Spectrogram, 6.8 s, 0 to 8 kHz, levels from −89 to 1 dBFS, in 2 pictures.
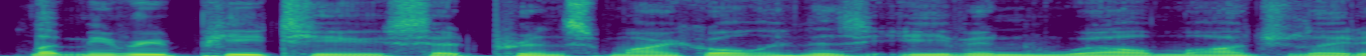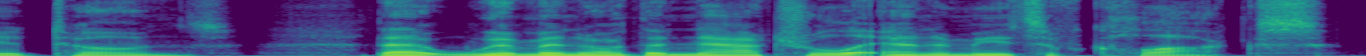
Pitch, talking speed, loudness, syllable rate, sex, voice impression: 100 Hz, 195 wpm, -21 LUFS, 5.7 syllables/s, male, very masculine, very adult-like, middle-aged, very thick, slightly tensed, powerful, slightly dark, slightly hard, muffled, fluent, cool, very intellectual, sincere, very calm, friendly, very reassuring, slightly elegant, very wild, sweet, kind, slightly modest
